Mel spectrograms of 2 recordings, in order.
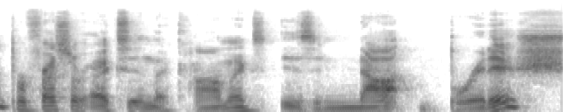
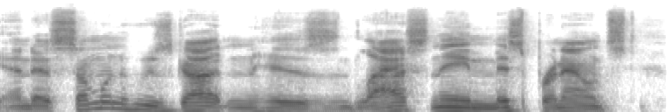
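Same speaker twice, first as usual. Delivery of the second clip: usual speaking voice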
